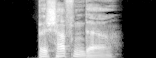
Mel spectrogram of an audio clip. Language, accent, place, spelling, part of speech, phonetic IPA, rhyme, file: German, Germany, Berlin, beschaffender, adjective, [bəˈʃafn̩dɐ], -afn̩dɐ, De-beschaffender.ogg
- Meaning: inflection of beschaffend: 1. strong/mixed nominative masculine singular 2. strong genitive/dative feminine singular 3. strong genitive plural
